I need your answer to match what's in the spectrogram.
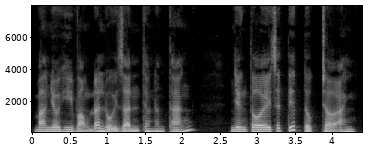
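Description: Male story narrator, warm dark tone, dead-dry studio read. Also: medium pitch, expressive, normal speed, no room sound. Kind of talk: scripted narration.

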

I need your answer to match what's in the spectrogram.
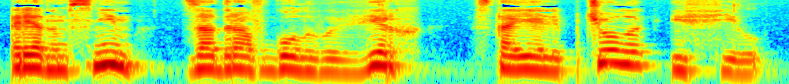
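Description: A woman narrating an audiobook with an expressive storytelling delivery. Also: fairly low pitch, moderate pace.

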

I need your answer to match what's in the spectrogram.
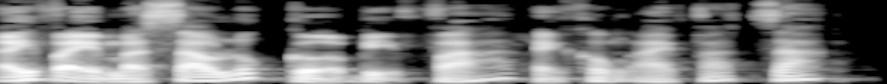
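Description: A man reads a scripted horror story at a steady, measured pace. His voice sits very low, giving the tale a grave weight.

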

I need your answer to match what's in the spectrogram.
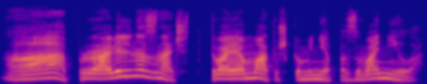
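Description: A woman voicing a cruel, mocking young male satyr who taunts and threatens in a lowered, sneering voice. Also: animated, takes it slowly, bright, forceful tone, clean tone, no room sound, studio quality.

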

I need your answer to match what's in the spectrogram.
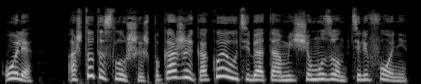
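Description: A woman's voice: on the high side, lively intonation, quick pace, dry recording, studio quality. A woman reader voicing a guarded young woman who answers in curt, clipped lines.

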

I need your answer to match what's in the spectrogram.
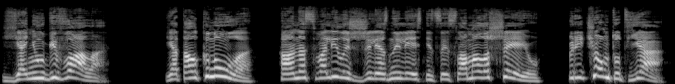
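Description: Woman voicing a bitter killer actress for an audiobook: loud, bright, unhinged. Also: on the high side, big pitch swings, moderate pace, no echo, clean studio sound. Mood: furious. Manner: hissing, shouting, unhinged. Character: bitter, vengeful actress Mila, a murderer. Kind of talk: audiobook reading.

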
